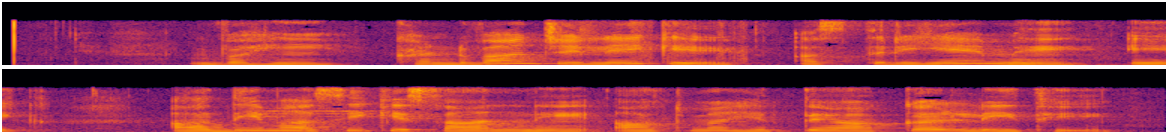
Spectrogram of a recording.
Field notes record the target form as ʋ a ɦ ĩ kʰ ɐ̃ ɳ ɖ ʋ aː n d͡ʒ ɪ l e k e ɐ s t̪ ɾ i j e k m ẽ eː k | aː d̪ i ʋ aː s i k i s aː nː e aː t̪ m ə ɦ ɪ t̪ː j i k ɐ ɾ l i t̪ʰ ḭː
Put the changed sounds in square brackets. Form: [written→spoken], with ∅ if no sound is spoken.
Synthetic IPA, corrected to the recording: ʋ [a→ɐ] ɦ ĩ kʰ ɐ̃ ɳ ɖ ʋ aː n d͡ʒ ɪ l e k e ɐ s t̪ ɾ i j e [k→∅] m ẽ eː k | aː d̪ i ʋ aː s i k [i→ɪ] s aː nː e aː t̪ m ə ɦ ɪ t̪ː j [i→a] k ɐ ɾ l i t̪ʰ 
